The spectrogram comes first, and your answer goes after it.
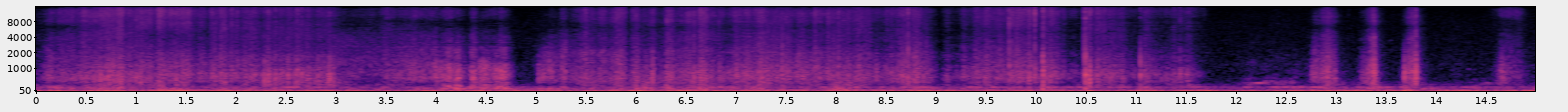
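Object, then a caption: Shaggy textile carpet scratched with a plastic comb. A white plastic comb scratches through the deep, soft pile of a large red shaggy textile carpet while the other hand rests on the carpet. The result is a quiet, continuous, dry rustling and scratching over a steady low hum, with a few brief, brighter scrapes near the end.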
